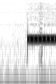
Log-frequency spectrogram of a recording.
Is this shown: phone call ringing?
yes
